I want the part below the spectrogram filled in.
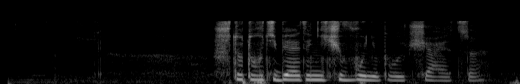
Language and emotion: Russian, angry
